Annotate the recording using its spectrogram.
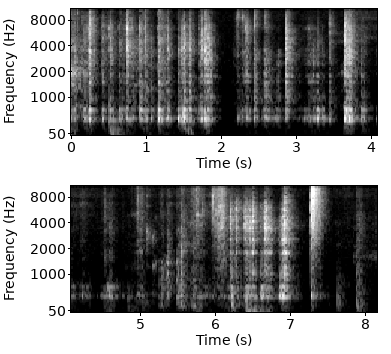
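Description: Quiet background music with long held notes, over light clicks and taps from cable ends being fastened to battery and inverter terminals.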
